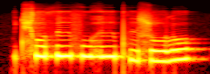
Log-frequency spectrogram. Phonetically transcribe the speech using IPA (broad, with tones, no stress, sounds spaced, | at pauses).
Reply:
t͡ɕʰ o˧ θ ɨː˧ f u˧ ɦ ɨː˧ pʰ ɨ˩ ɬ oː˩ l o˧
